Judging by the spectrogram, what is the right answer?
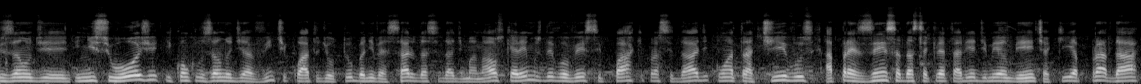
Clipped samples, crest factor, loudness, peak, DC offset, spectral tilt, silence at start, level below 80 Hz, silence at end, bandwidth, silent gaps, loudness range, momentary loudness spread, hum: under 0.1%; 14 dB; -21 LUFS; -6 dBFS; under 0.1%; -5.5 dB/octave; 0 s; -58 dBFS; 0 s; 12 kHz; none; 2 LU; 7 LU; none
